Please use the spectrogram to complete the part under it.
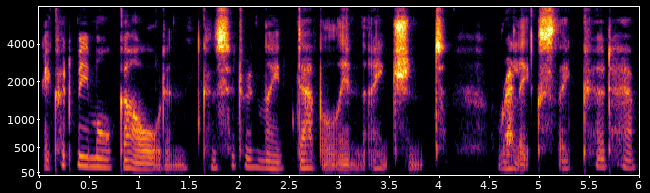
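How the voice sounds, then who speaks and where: Breathy, hushed man narrating ASMR gameplay. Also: medium pitch, a little slow, no echo. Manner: breathy, hushed, often dropping into whisper. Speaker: ASMR gaming video host and roleplayer. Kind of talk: soft-spoken ASMR roleplay game narration. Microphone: close microphone, dry.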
